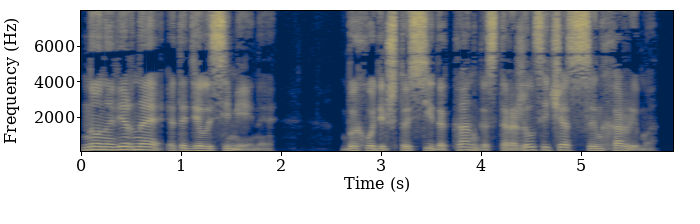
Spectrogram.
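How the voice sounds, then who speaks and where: A man giving steady, measured scripted narration of a fantasy audiobook. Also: mid-range voice, no echo, clean studio sound.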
